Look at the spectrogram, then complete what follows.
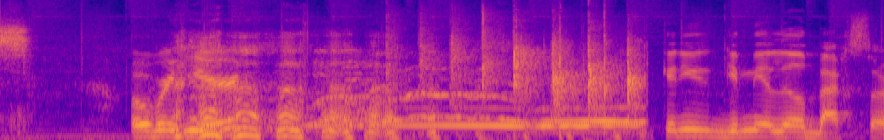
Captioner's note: applauds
